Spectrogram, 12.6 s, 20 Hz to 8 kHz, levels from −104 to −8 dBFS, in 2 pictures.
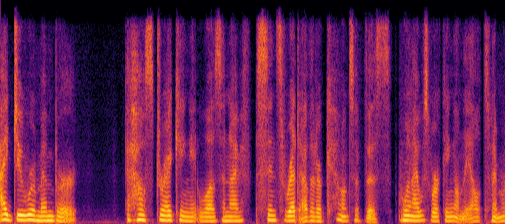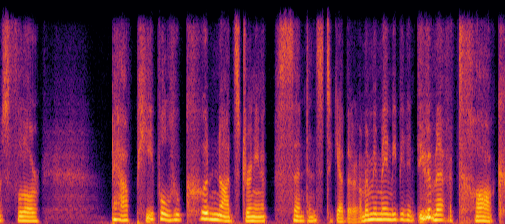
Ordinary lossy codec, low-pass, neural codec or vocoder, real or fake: Opus, 64 kbps; 7.2 kHz; codec, 16 kHz in and 24 kHz out, 0.4 kbps, LongCat-Audio-Codec, fine tuned four codebook decoder; fake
